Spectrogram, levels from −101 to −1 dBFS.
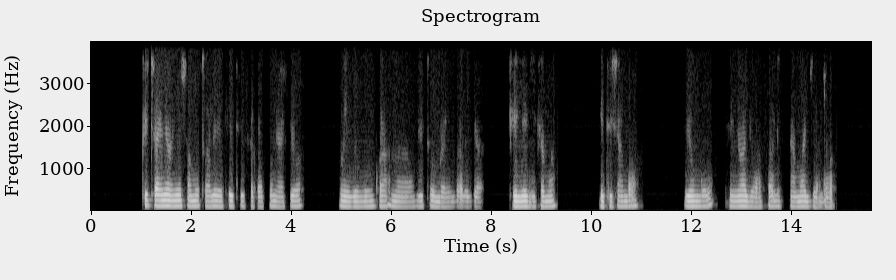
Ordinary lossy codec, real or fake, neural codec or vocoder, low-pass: Opus, 16 kbps; fake; codec, 16 kHz, 16 kbps, FunCodec, trained on Chinese and English, 50 frames a second; 3.6 kHz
